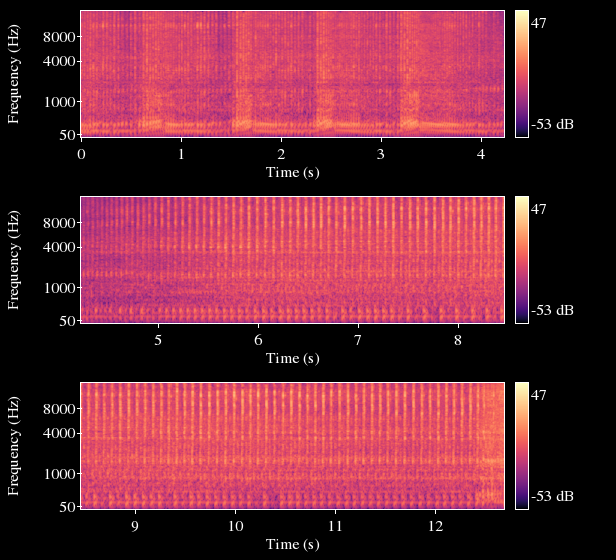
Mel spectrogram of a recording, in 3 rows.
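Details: Masai A450 with engine noise and smoke: a few cranking bursts, then a fast, sharp ticking rattle over the idle at about three beats a second. Abnormal internal engine noise.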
